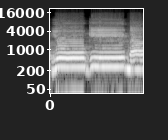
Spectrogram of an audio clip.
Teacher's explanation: యోగే రెండు దీర్ఘములు చివరిలో న హ్రస్వము. యోగేన అని దీర్ఘము పలకకూడదు చివరిలో.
